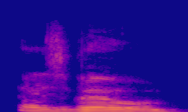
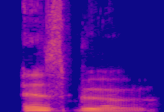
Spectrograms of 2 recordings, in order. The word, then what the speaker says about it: SBU: Esbu. Esbu. Esbu. Yeah. So I tried to copy that. I just said the esbu. I said the esbu.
